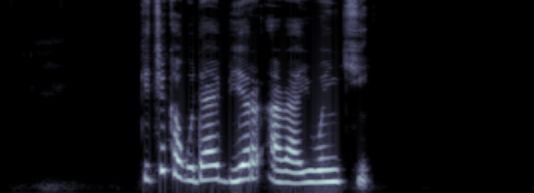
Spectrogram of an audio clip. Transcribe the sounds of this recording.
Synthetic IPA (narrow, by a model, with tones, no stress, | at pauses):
kʲɪ˨t͡ʃɪ˦ka˨ɡʷʊ˨daː˦bɪ˨jɐ˦rʔa˨ɽaː˨jʊ˦wɐ˦ŋkʲʰi˨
